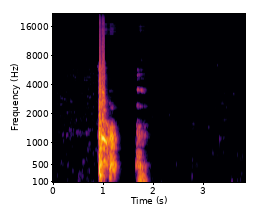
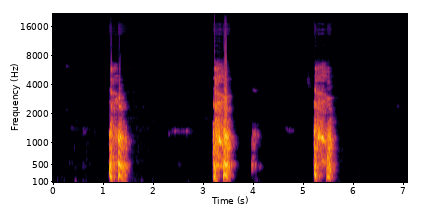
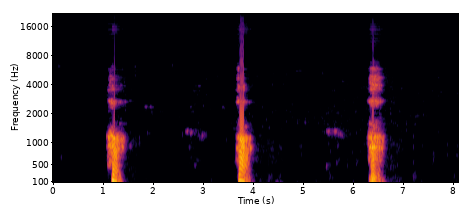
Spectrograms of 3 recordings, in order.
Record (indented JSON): {
  "cough_length": "3.8 s",
  "cough_amplitude": 32768,
  "cough_signal_mean_std_ratio": 0.24,
  "three_cough_length": "7.1 s",
  "three_cough_amplitude": 32768,
  "three_cough_signal_mean_std_ratio": 0.28,
  "exhalation_length": "8.1 s",
  "exhalation_amplitude": 32768,
  "exhalation_signal_mean_std_ratio": 0.21,
  "survey_phase": "beta (2021-08-13 to 2022-03-07)",
  "age": "65+",
  "gender": "Male",
  "wearing_mask": "No",
  "symptom_none": true,
  "smoker_status": "Ex-smoker",
  "respiratory_condition_asthma": false,
  "respiratory_condition_other": false,
  "recruitment_source": "REACT",
  "submission_delay": "7 days",
  "covid_test_result": "Negative",
  "covid_test_method": "RT-qPCR",
  "influenza_a_test_result": "Negative",
  "influenza_b_test_result": "Negative"
}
